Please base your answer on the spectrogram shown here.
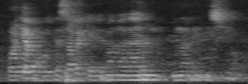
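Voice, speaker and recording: Male preacher from Ecuador, high voice with a mellow tone, animated sermon delivery, miked from a distance in a very echoey room. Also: quick pace, a little hiss or hum. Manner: animated, rhetorical questions to the congregation, acts out little dialogues. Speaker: evangelist preacher. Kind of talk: Pentecostal sermon.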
